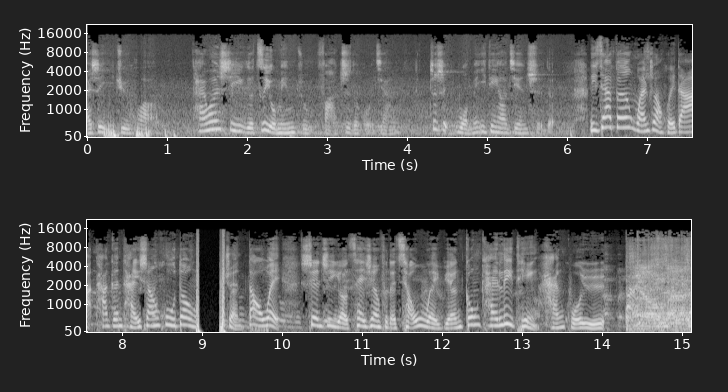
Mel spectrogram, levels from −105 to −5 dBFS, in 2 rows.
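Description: A cable pulled and plugged in occurs from 8.93 to 9.28 s: a pop as the live lead comes out, about 0.3 s of near silence, a 32 ms burst of 60 Hz mains buzz while only the plug tip makes contact, then another pop as the sound returns.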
